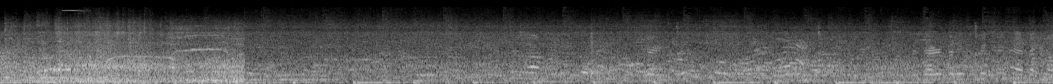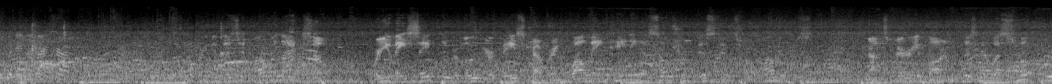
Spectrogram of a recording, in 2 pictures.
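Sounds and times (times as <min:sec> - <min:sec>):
crowd talking: 0:00.0 - 0:21.0
roller coaster on track: 0:00.0 - 0:21.0
riders' voices: 0:02.6 - 0:21.0.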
